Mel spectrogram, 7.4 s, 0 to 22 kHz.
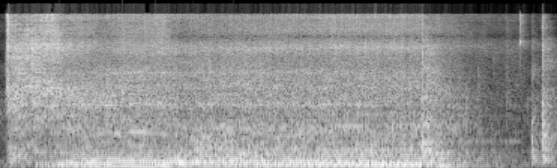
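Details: Fuel-injected Cappuccino 50 scooter after repair (flywheel key fault addressed, bypassed kick-start wiring restored): the starter catches and the engine fires straight away, settling into a steady, even idle before shutting off; a clean, normal start.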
